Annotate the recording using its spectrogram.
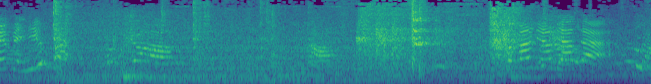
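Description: Children's voices chattering throughout, with a few sharp cracks of a baseball bat hitting pitched balls, the loudest about four seconds in.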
